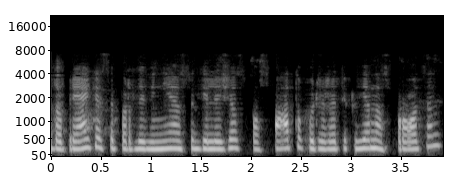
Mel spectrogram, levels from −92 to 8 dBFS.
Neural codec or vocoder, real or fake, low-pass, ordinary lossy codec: none; real; 7.2 kHz; AAC, 32 kbps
